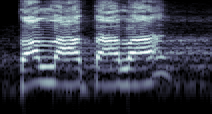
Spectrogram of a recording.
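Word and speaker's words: الله: নাম আল্লাহ বলেন তো আল্লাহ নয় কিন্তু আল্লাহ হচ্ছে অশুদ্ধ শুদ্ধ হচ্ছে আল্লাহ বলার সময় মুখটা গোল হয়ে যাবে বলেন তো সবাই উচ্চারণ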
